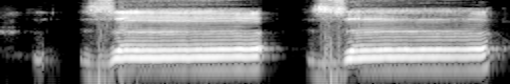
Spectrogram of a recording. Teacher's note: زا کے اندر کہ صفت صفیر ادا کرنی ہے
